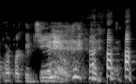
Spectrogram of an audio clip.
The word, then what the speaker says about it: peperoncino: Aglio peperoncino.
